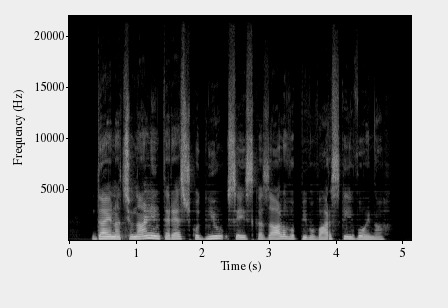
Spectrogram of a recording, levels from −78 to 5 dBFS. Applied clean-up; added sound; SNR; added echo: neural mask model DeepFilterNet 3.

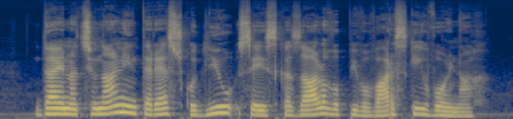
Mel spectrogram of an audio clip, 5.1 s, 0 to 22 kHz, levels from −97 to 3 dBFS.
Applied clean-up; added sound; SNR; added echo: none; none; none; none.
